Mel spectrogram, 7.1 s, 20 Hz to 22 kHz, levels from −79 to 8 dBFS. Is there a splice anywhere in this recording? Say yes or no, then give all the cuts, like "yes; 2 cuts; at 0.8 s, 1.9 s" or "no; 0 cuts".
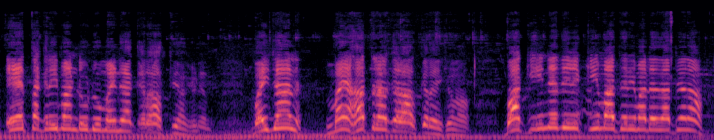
no; 0 cuts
